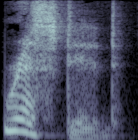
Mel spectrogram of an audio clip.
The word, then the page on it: rested: British English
